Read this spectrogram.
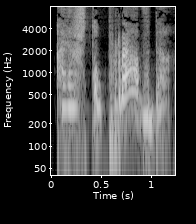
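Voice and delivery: put-on high little boy assuring; insisting little boy. A narrator's reading. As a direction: convince him, pleading. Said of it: "zapewniał mały". (malec zapewnia wysokim głosem)

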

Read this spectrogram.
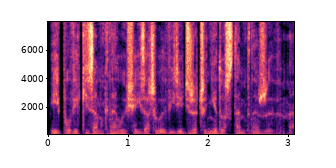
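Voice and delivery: ordinary delivery, nothing marked

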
